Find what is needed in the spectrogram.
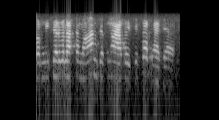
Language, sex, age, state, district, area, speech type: Maithili, female, 45-60, Bihar, Madhepura, rural, conversation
